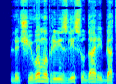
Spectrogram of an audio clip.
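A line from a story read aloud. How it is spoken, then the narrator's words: Plain. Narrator (Russian): спросил Вихра Кучинскую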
